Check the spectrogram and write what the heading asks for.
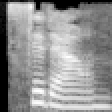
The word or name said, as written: siddown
